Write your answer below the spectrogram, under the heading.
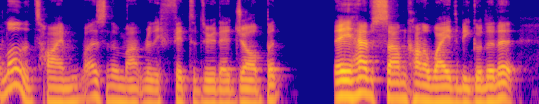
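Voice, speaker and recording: A man with an Australian accent on a very clean recording with a silent background. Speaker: gaming YouTuber. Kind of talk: casual Q&A monologue. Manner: fast, goes off track; halting, many fillers.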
